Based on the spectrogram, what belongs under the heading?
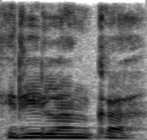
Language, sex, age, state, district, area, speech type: Kashmiri, male, 18-30, Jammu and Kashmir, Shopian, rural, spontaneous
